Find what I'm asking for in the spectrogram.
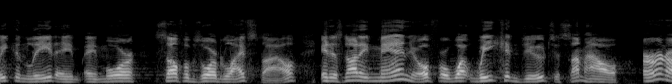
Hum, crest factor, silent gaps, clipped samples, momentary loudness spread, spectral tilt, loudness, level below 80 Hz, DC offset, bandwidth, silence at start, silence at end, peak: none; 18 dB; none; under 0.1%; 8 LU; -5.5 dB/octave; -26 LUFS; -74 dBFS; under 0.1%; 8.8 kHz; 0 s; 0 s; -6 dBFS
